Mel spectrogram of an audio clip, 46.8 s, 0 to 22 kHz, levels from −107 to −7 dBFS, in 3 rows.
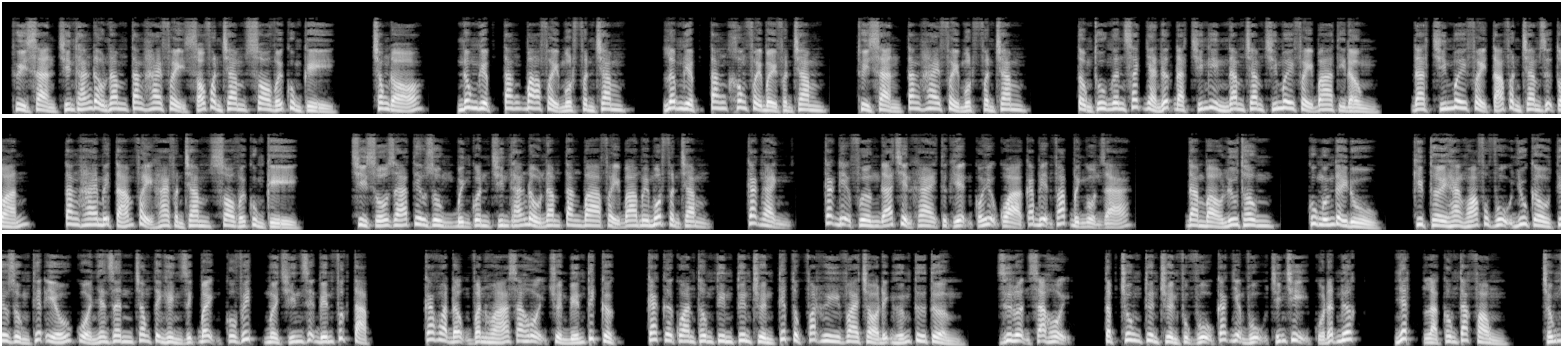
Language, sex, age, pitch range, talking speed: Vietnamese, male, 20-39, 160-205 Hz, 210 wpm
